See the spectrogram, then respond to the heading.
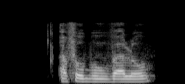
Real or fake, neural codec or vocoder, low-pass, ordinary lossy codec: real; none; 7.2 kHz; MP3, 64 kbps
